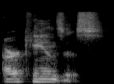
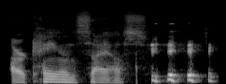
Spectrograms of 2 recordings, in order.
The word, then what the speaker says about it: Arkansas: We got to get you to pronounce the state you live in right. I'm pretty sure it's Arkansas. Arkansas.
